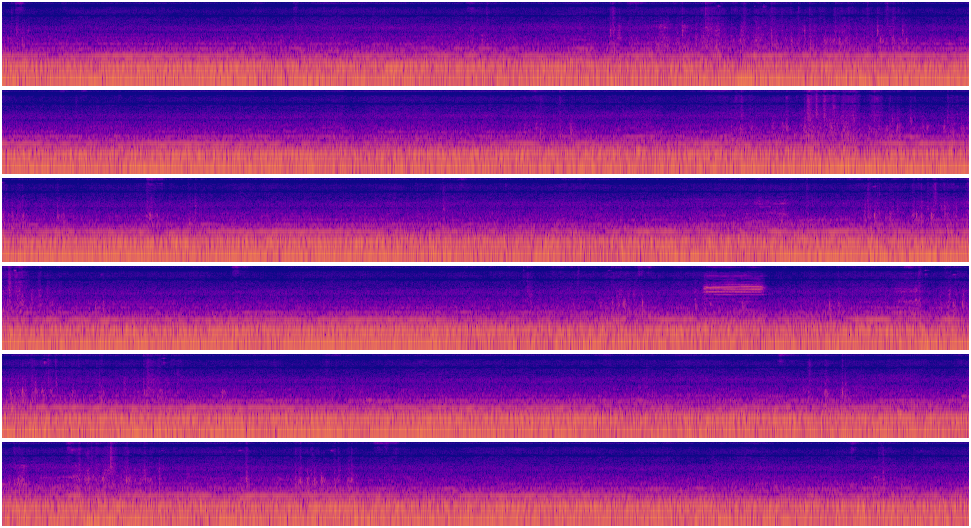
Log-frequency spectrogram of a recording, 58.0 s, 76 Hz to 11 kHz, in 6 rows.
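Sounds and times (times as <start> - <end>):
excavator diesel engine running: 0.0 - 58.0.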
